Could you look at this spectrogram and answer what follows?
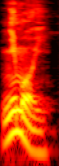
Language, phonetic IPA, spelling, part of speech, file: Russian, [nʲɪˈmoj], немой, adjective / noun, Ru-немой.ogg
- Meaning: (adjective) dumb, mute; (noun) dumb (unable to speak) person, mute person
